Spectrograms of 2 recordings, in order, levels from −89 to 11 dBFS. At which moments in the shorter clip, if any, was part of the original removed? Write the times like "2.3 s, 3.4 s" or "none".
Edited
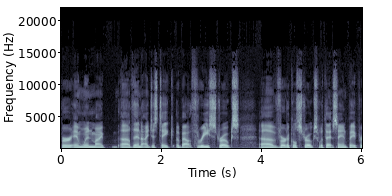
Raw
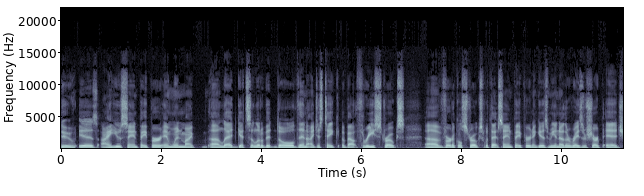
1.4 s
